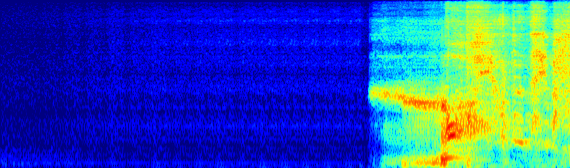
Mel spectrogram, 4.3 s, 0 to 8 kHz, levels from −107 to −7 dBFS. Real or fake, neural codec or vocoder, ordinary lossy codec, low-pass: fake; codec, 16 kHz, 0.8 kbps, ZipCodec; none; none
